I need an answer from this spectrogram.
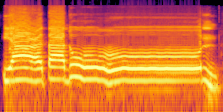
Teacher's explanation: ওয়াকফের সময় তিন আলিফ টান দিতে হবে মধ্যে আরজি হিসাবে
